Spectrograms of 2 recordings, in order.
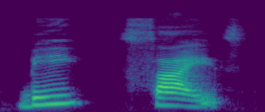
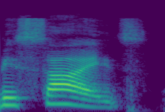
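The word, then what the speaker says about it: besides: 英語で日サイズ音節は 2 つで b サイズですアクセントは愛に着くの出会いを強調して発音してみましょう日サイズ日サイズ因子は副詞です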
